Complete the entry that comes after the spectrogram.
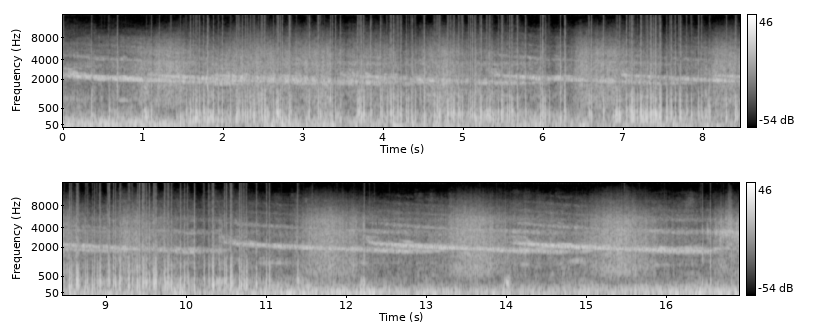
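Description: A fireworks display firing a rapid run of whistling effects, about one a second, each whistle falling in pitch, over dense crackling and pops. A low rumble of wind on the microphone lies underneath.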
